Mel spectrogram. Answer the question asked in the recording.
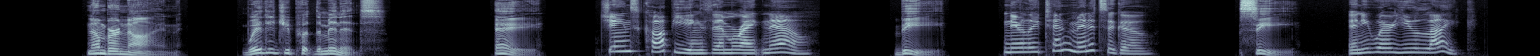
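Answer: A: Jane's copying them right now.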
